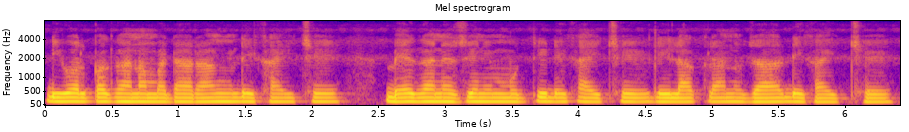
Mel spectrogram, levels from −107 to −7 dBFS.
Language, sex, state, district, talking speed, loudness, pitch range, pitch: Gujarati, male, Gujarat, Valsad, 170 wpm, -16 LUFS, 135-140 Hz, 140 Hz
